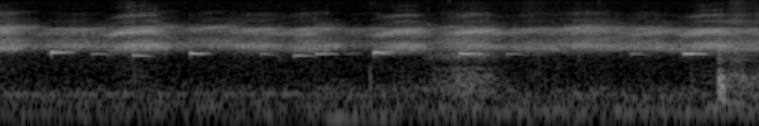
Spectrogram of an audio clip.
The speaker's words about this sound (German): Das, was du jetzt hörst, sind Frösche.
